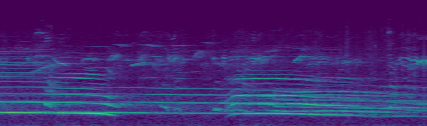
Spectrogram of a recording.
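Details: Wolf. Several wolves howl together in long, sustained tones. One voice holds steady, then dips; others join with rising, wavering notes, so the pitches overlap into a layered chorus.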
